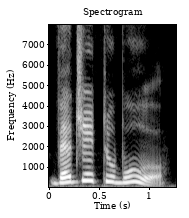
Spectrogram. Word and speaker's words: vegetable: That middle E and A sound kind of gets squeezed together or almost disappear entirely. V E DJ Tool. Three syllables.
